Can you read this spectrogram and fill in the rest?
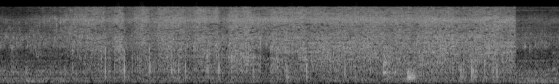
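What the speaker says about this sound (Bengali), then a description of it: "এবারে আমি পুঁই শাকটাকেও ভালো করে ভেজে নেব" Loud, steady frying hiss and crackle of Malabar spinach in a pan, with scattered pops and stirring scrapes throughout, dropping off sharply near the end.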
